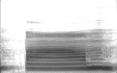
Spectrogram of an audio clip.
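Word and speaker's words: palm: इसको भी चाक नहीं चौक, और यहाँ देखिए कुड शुड, और यहाँ पर देखिए काम पाम बाम। तो यहाँ पर सभी में इन सारे स्पेलिंग्स की प्रैक्टिस कर लें, जहाँ पर L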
